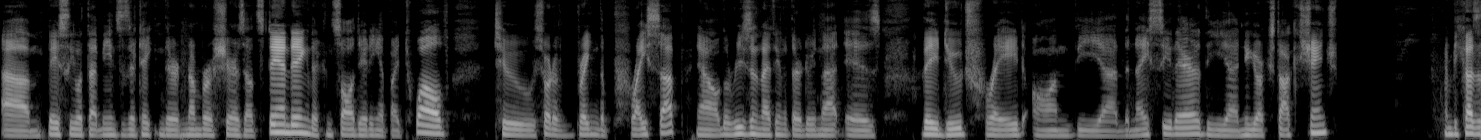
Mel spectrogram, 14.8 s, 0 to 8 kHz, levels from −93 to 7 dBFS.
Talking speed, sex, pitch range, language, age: 210 wpm, male, 115-135 Hz, English, 20-39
